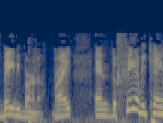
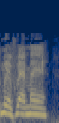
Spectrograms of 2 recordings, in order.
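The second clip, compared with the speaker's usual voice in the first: put-on country accent, calling over; 3 semitones higher than usual. Retelling how inmates called out in the yard: imitating country-accented inmates. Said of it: "they were like country".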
